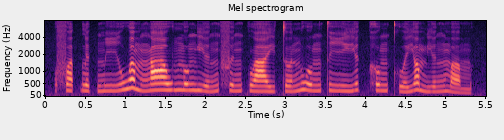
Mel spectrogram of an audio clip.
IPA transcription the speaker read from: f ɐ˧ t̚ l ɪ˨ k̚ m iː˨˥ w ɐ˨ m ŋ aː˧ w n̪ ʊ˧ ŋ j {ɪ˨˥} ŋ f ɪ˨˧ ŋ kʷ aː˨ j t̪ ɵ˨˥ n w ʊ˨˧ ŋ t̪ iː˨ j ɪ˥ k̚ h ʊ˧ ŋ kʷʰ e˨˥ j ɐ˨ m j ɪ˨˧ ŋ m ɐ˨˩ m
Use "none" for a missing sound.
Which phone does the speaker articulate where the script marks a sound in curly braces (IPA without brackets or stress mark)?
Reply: ɪ˨˥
